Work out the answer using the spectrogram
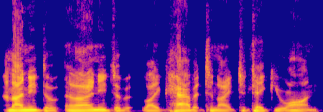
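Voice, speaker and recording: A radio host chats on a casual live talk show, his lowish voice hoarse and worn out. He speaks a little fast in a steady tone, joking and rambling with restarts, and the recording has no room sound.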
